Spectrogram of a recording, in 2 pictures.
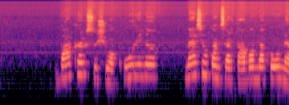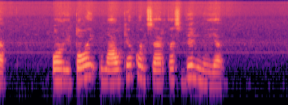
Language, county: Lithuanian, Vilnius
